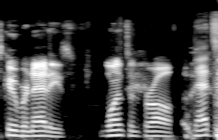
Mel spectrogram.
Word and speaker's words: Kubernetes: matter how many times he hears the word kubernetes he always says kubernetics i've quit trying to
